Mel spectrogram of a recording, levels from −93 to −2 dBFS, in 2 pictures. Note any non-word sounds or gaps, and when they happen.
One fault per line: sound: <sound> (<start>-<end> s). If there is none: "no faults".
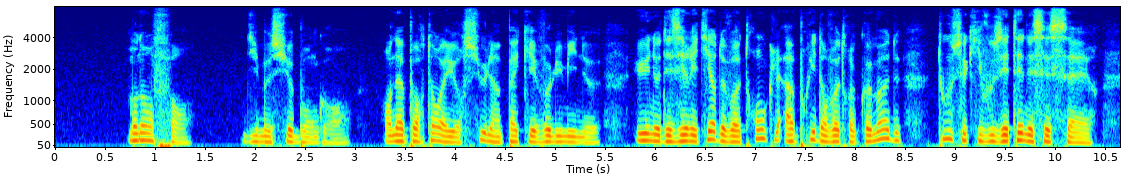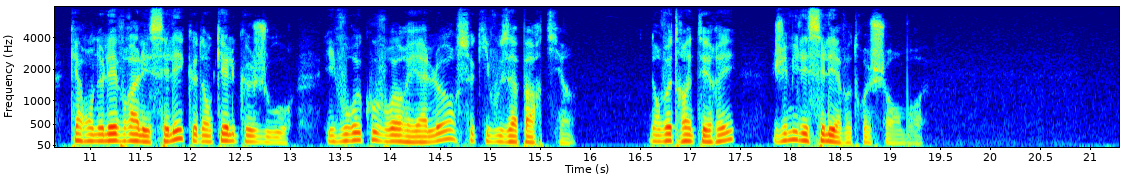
no faults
